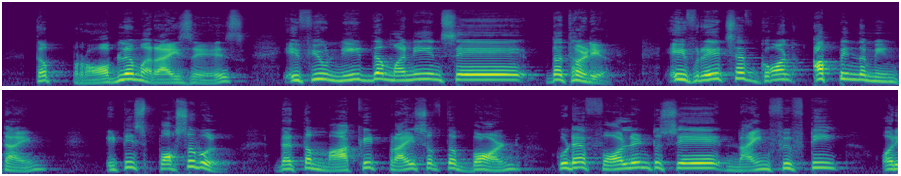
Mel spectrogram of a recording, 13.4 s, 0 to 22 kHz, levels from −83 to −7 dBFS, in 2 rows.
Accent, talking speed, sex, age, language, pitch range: Indian, 170 wpm, male, 40-59, English, 165-230 Hz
